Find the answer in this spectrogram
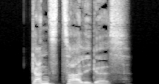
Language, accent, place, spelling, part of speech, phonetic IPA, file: German, Germany, Berlin, ganzzahliges, adjective, [ˈɡant͡sˌt͡saːlɪɡəs], De-ganzzahliges.ogg
- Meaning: strong/mixed nominative/accusative neuter singular of ganzzahlig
